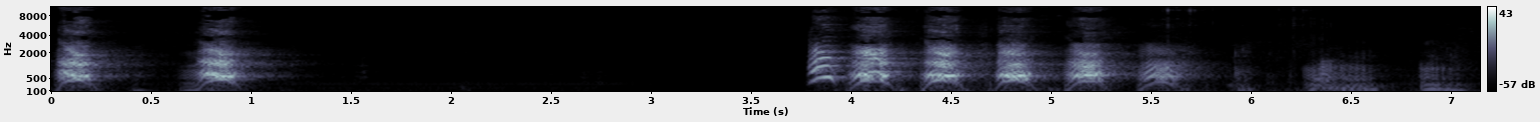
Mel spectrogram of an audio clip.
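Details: Basset Hounds Shelby and Roxy barking while they play hide and seek indoors: two short barks, a pause, then a quick run of about six loud, rough barks fading into softer huffs.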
